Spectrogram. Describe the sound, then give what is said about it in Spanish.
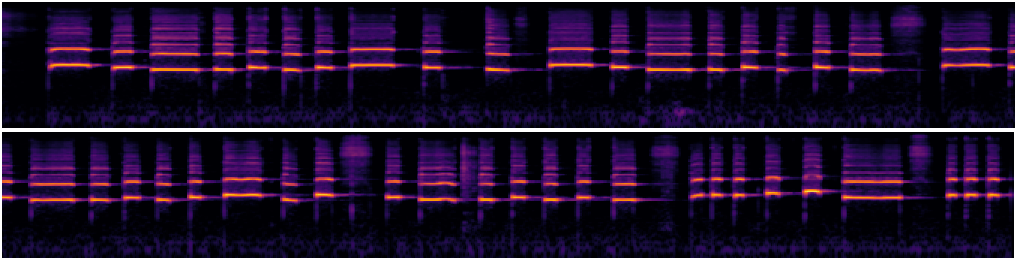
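A seven-year-old girl plays a simple melody on a flute at a radio station, a steady run of short, clear, breathy notes in a middle-high register, with brief pauses between phrases and no voices. “favoritos, la guitarra y la, flauta, flauta, de esta multiinstrumentista”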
